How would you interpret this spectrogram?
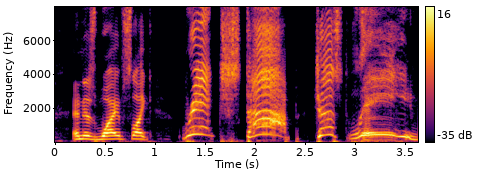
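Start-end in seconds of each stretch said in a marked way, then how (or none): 1.3-3.7 put-on very high, slowly stretched shriek. Retelling a driver's wife shouting at him from the car: imitating wife yelling. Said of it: "yelling at him".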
